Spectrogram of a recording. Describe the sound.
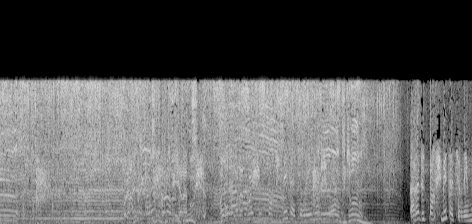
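A voice imitates a buzzing fly: a steady, wavering drone that swoops up and down in pitch for about eight seconds, then cuts off, leaving brief scattered noises.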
